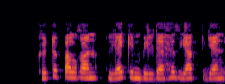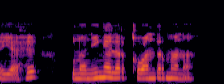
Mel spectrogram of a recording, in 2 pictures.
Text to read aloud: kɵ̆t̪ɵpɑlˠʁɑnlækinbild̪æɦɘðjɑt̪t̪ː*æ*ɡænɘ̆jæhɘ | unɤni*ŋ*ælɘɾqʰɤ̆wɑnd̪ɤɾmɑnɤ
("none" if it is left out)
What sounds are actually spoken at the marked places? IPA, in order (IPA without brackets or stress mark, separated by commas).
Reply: i, ŋ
